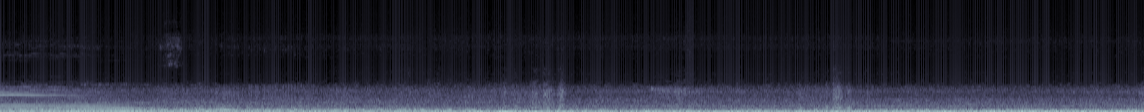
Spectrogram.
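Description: Steady road and engine noise heard inside a car cruising at highway speed on an interstate. In the first second a voice holds a short, even-pitched note.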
